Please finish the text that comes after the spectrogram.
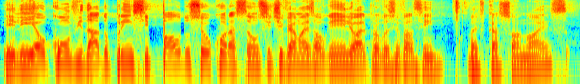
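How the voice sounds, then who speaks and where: A middle-aged man from Brazil, a pastor preaching a sermon with lively delivery, acting out quoted voices and calling on the congregation to repeat after him. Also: sits high, fast.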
